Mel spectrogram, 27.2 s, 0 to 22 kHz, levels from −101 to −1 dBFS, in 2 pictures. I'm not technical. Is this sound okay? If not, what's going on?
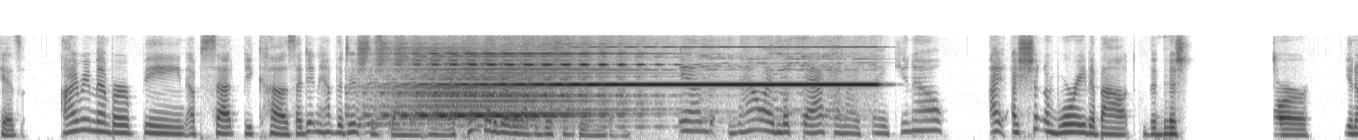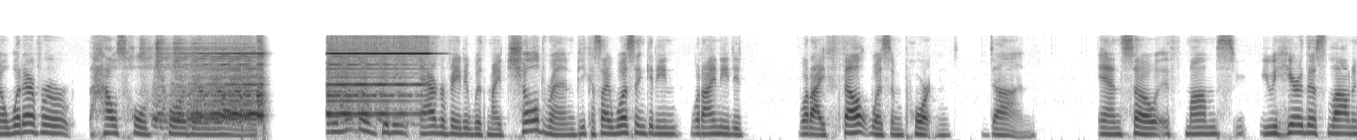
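No. From 3.45 to 9.12 s, and again from 14.98 to 18.19 s, a piercing whistle swells and pulses several times a second. This is feedback howl: two devices on the call in one room keep re-amplifying each other's sound.

From 11.36 to 11.71 s the sound turns choppy and robotic. This is repeated packet loss, where pieces of audio kept failing to arrive and were patched over.

From 11.81 to 12.75 s, and from 16.20 to 16.86 s, a brief buzz fades into silence, and that stretch is simply gone. The likely cause is a long network dropout, where the connection briefly stopped delivering audio.

At 15.99 to 16.02 s and 16.10 to 16.16 s there are tiny smears or wobbles. This is short concealed packet loss: small missing bits were filled in automatically.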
